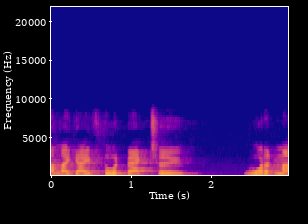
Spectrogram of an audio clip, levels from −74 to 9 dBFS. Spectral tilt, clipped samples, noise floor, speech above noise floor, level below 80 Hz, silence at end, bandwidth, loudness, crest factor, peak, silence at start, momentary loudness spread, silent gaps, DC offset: -5 dB/octave; under 0.1%; -57 dBFS; 41 dB; -68 dBFS; 0 s; 8.8 kHz; -16 LUFS; 16 dB; 0 dBFS; 0 s; 10 LU; none; under 0.1%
